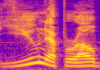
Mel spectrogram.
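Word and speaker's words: Junípero: This evening at the Pacific Grove Community Room, 515, I say Junipero. Carmelita said Unipero, but she would probably know better than I. I always thought that J was a who, but maybe I'm saying it wrong.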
